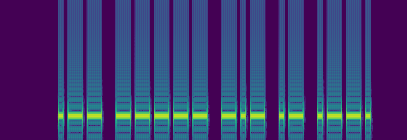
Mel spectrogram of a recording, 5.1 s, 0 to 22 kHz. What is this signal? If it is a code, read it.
Morse code, heard as a keyed tone, about 20 wpm, 700 Hz. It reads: W0KAP
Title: USA Call Signs - 5 Characters - Repeated 3x - 20wpm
